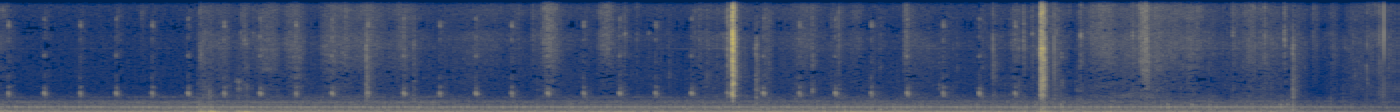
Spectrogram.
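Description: Inside a car moving slowly at low engine speed: a steady low engine and road rumble, with the turn-signal indicator ticking evenly at about two or three ticks a second until near the end.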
